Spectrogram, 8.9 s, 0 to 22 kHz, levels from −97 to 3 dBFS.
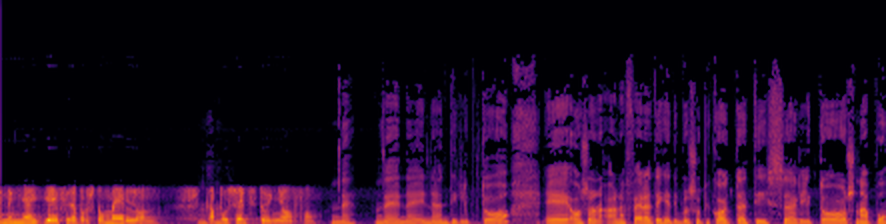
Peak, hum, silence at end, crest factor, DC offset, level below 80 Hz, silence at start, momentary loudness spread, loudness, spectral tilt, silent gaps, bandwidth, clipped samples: -10 dBFS; none; 0 s; 20 dB; under 0.1%; -68 dBFS; 0 s; 11 LU; -31 LUFS; -5.5 dB/octave; none; 16 kHz; under 0.1%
